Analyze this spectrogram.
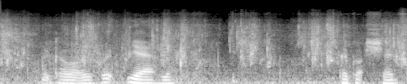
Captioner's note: water sloshing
